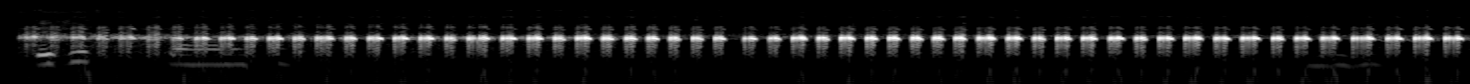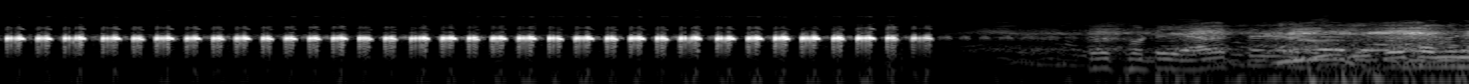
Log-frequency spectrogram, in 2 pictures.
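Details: A monsoon-season frog gives a long, steady, rapid pulsed call, then people start talking.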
